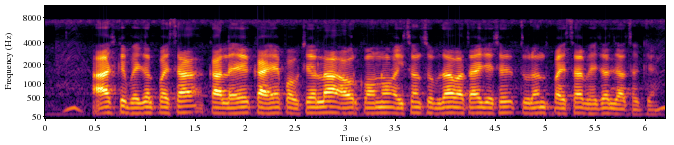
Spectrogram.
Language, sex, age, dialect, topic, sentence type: Bhojpuri, male, 18-24, Southern / Standard, banking, question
